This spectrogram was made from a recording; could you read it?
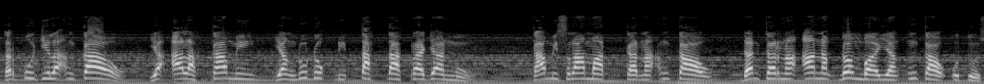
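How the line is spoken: Crowd crying out. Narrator (Indonesian): Mereka berseru-seru

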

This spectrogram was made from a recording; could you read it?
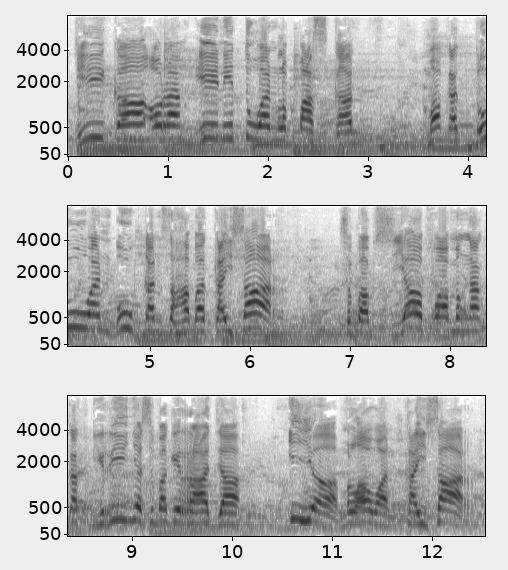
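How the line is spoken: Crowd shouting. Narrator (Indonesian): orang-orang Israel itu berteriak-teriak

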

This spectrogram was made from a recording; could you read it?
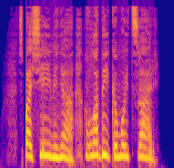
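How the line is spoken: Woman crying out. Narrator (Russian): одна женщина закричала ему

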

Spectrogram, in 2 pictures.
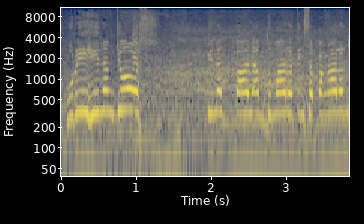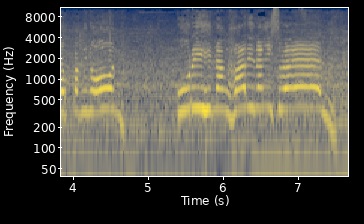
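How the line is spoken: Crowd shouting. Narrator (Tagalog): Sila'y sumisigaw

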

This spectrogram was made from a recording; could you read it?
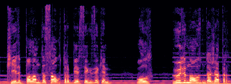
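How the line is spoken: Pleading. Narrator (Kazakh): деп өтінді

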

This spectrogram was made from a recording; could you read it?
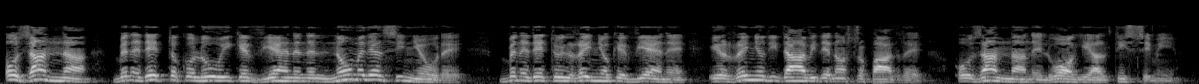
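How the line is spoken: Crowd shouting. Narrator (Italian): coloro che andavano avanti e coloro che venivano dietro gridavano

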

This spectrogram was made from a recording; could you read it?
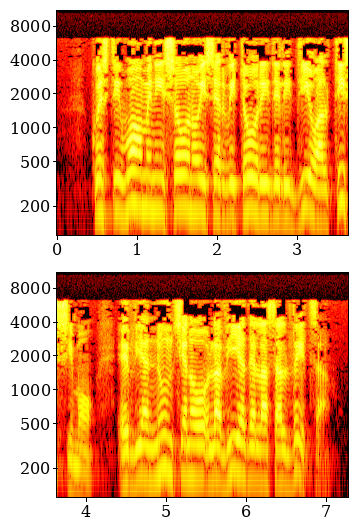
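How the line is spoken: Shouting. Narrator (Italian): Costei gridava

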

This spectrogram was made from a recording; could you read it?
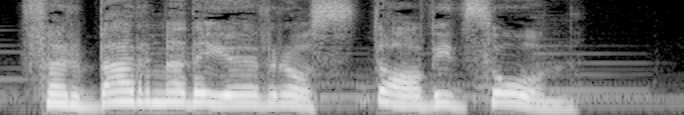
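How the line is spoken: Two blind men calling out. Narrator (Swedish): två blinda ropade

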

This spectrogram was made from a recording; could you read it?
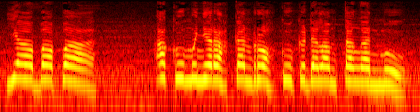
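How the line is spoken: Strong loud cry. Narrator (Indonesian): Yesus berseru dengan kuat

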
